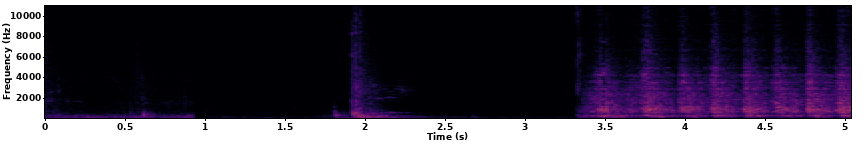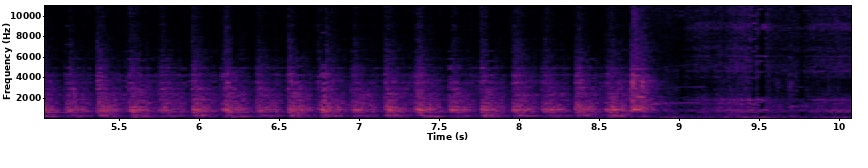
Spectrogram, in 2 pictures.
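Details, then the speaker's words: 1959 Plymouth Suburban wagon, long-stored barn find, first start after more gas was added. After a short crank the six catches and settles into a soft, even, very quiet idle with no knocks or misses. "huh hey the dang tank ran let's see if we get the move that's so quiet i can't hear it run"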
